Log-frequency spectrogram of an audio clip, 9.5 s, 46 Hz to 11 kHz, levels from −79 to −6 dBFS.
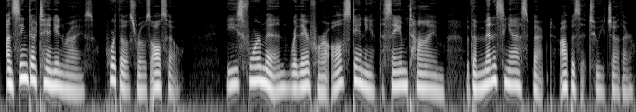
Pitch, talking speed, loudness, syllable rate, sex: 160 Hz, 165 wpm, -20 LUFS, 5.2 syllables/s, female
